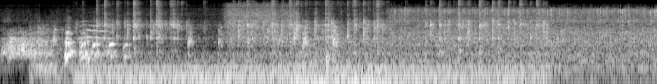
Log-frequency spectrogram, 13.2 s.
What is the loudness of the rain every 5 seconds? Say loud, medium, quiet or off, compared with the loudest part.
medium, loud, loud.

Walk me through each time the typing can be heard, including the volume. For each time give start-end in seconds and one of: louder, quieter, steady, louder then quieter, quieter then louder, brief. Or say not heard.
1.4-11.1 steady.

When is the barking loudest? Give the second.
1 s.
